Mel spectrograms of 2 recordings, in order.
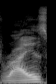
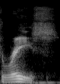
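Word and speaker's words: Rhys: I kind of hate when uh cuz the character this character's name is Rise, but it's spelled RH YS. I kind of hate that that's that's pronounced Ree.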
